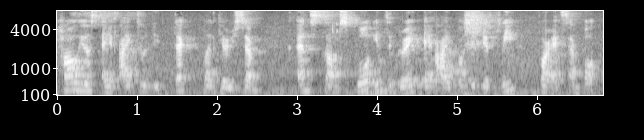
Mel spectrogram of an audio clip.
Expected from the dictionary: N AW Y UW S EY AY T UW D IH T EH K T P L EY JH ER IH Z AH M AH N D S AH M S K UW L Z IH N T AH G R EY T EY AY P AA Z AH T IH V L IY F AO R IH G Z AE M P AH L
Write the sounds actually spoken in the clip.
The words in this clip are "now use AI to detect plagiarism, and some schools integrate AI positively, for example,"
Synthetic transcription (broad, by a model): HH AW Y UW S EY AY T UW D IH T EH K T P L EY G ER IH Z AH M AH N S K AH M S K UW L IH N T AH G R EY T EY AY P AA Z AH T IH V L IY F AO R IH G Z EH M P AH L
